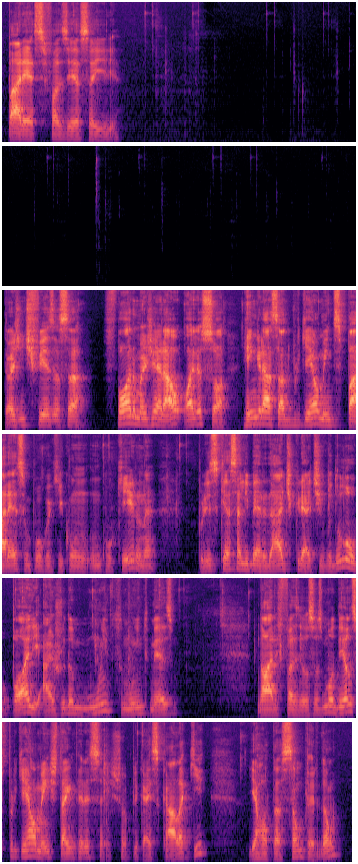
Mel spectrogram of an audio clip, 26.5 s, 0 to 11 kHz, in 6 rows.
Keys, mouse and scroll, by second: 1.2 s, 2.6 s, 4.1 alt+click, 4.3 s, 5.2 shift+middle click, 6.1 alt+click, 6.4 s, 7.9 s, 8.6 Tab, 8.7 scroll down 6, 9.0 middle click, 10.0 scroll down 3, 10.2-10.7 middle drag, 10.7 Tab, 10.8-11.2 middle drag, 11.2 scroll up 2, 11.4 a, 11.6 middle click, 11.8 Tab, 12.3 r, 13.1 middle click, 13.4 Tab, 13.5 middle click, 13.8-14.2 scroll up 3, 14.6 click, 15.3 3, 15.6 click, 15.9 g, 18.1 Tab, 18.3 middle click, 18.9 Tab, 20.0 Delete, 20.3 scroll down 3, 20.5-20.8 middle drag, 20.8 Tab, 21.1-21.8 middle drag, 21.8-22.1 scroll up 2, 23.8 ctrl+a, 24.0-26.5 middle drag.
